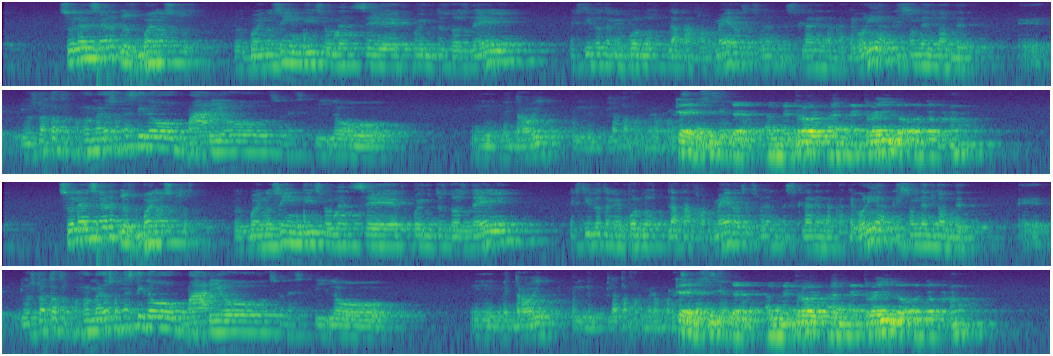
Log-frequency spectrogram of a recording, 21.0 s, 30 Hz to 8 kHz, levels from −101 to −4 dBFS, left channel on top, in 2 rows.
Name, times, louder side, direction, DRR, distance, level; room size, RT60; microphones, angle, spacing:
voice 1, 0.6-1.9 2.3-5.1 5.7-9.6 10.1-14.3 15.2-17.8, right 2 dB, 75° right, 3 dB, 1.9 m, -34 dB
voice 2, 17.2-20.1, equal, 10° right, -2 dB, 2.8 m, -25 dB
14.0 x 7.9 x 5.7 m, 1.1 s
head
